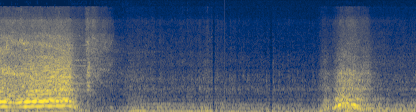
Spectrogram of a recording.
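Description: A nitro Ford hardtop funny car at a drag strip makes a loud engine roar that fades as it accelerates away with slight tyre spin, then a second loud pass swells and recedes later, under distant track ambience.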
